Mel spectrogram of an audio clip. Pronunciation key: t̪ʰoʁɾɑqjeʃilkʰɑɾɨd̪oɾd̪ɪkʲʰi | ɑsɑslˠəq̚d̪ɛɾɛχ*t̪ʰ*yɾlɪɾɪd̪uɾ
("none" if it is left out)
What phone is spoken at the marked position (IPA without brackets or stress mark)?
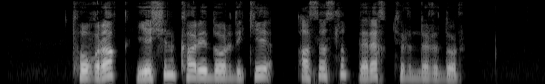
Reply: t̪ʰ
